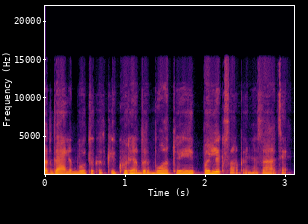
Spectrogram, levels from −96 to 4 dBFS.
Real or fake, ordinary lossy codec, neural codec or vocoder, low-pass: fake; Opus, 24 kbps; codec, 44.1 kHz, 3.4 kbps, Pupu-Codec; 14.4 kHz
